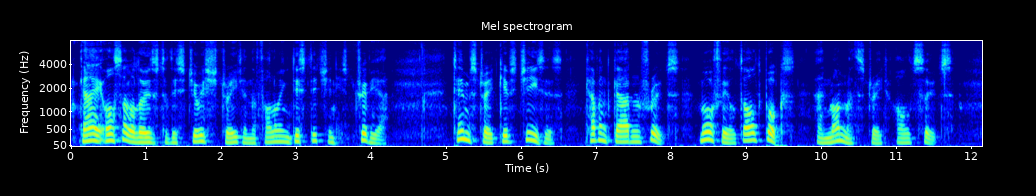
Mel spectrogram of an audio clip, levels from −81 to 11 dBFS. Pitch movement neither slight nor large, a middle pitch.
No: wide, 5.7 semitones; medium, 150 Hz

